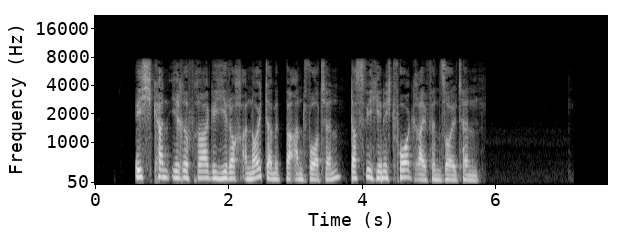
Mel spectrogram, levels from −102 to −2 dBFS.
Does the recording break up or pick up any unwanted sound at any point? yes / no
no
